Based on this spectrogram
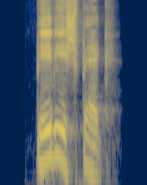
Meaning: baby fat
- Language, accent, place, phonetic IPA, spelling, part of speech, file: German, Germany, Berlin, [ˈbeːbiˌʃpɛk], Babyspeck, noun, De-Babyspeck.ogg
